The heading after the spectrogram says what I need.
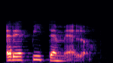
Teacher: the one syllable before the antepenultimate is the stressed one, and it has the accent mark.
